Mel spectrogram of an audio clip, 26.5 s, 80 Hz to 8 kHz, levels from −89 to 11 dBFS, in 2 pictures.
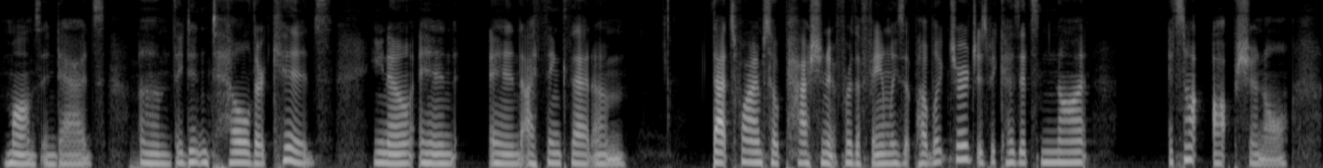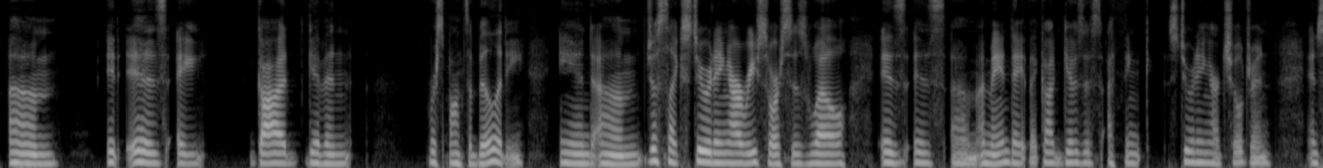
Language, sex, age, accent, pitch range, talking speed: English, female, 30-49, American, 160-180 Hz, 145 wpm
